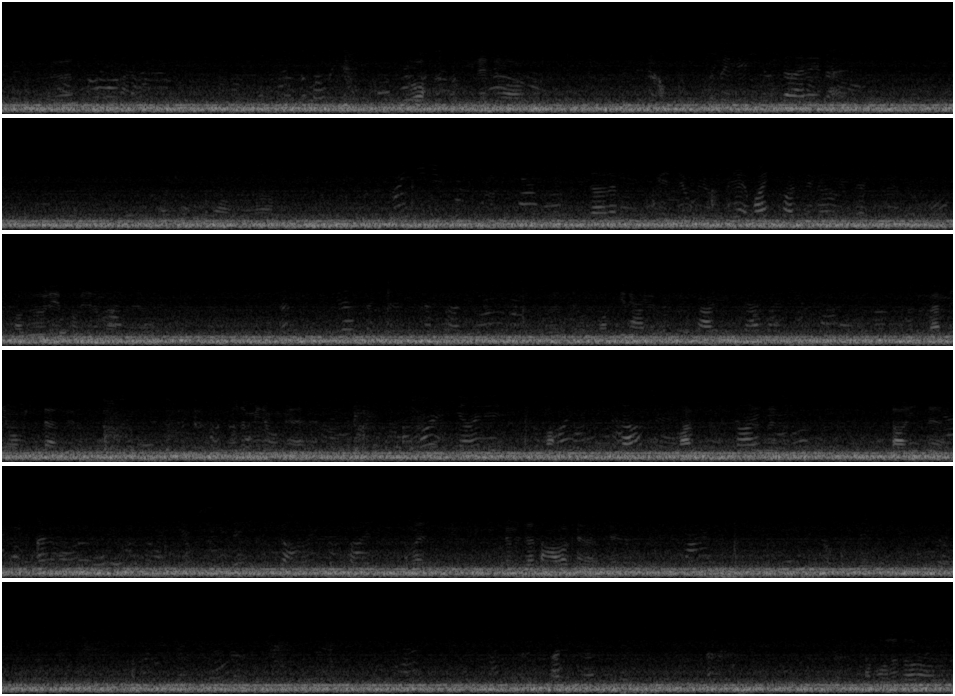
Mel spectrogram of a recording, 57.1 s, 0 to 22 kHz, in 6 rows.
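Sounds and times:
jet engines droning: 0:00.0 - 0:57.0
passenger chatter: 0:00.0 - 0:57.0.

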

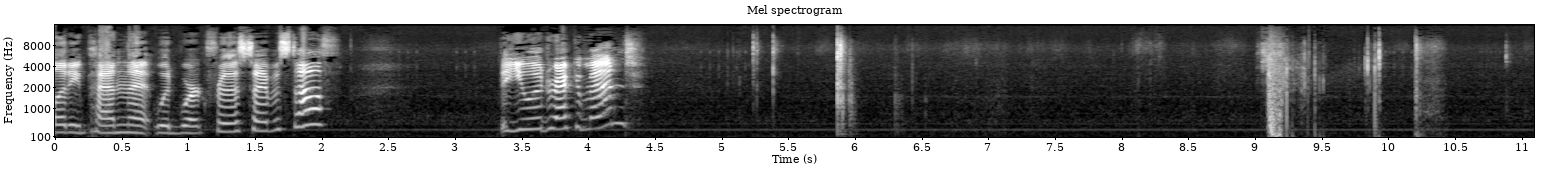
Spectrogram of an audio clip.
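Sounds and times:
faint steady hum: 0:00.0 - 0:11.0
loud thunk: 0:09.0 - 0:09.5.

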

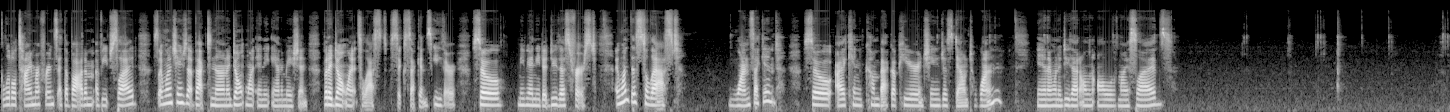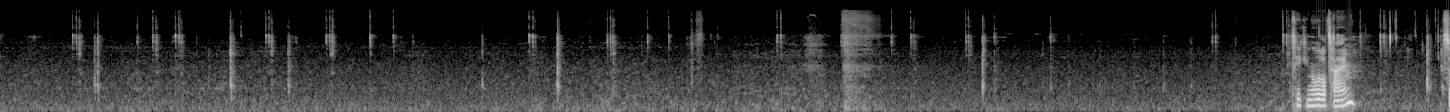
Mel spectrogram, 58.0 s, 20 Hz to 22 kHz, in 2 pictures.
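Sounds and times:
computer mouse clicks: 0:22.2 - 0:22.4, 0:24.8 - 0:25.1, 0:25.7 - 0:28.0, 0:28.7 - 0:29.8, 0:30.4 - 0:37.5, 0:38.5 - 0:47.4, 0:48.2 - 0:49.1, 0:49.7 - 0:53.8, 0:54.6 - 0:54.9, 0:56.2 - 0:57.9.

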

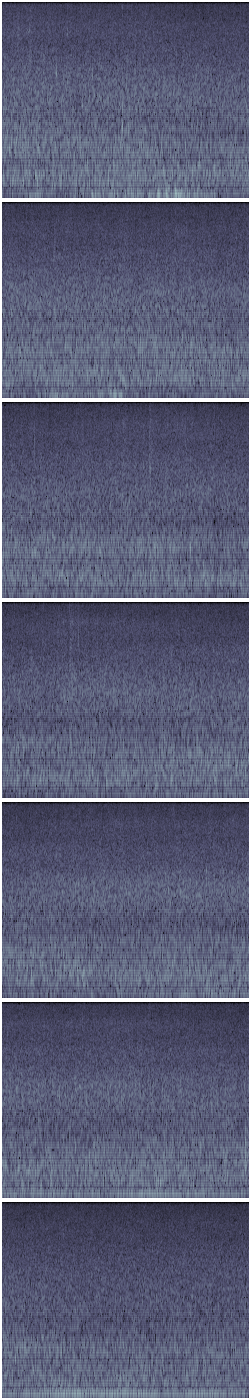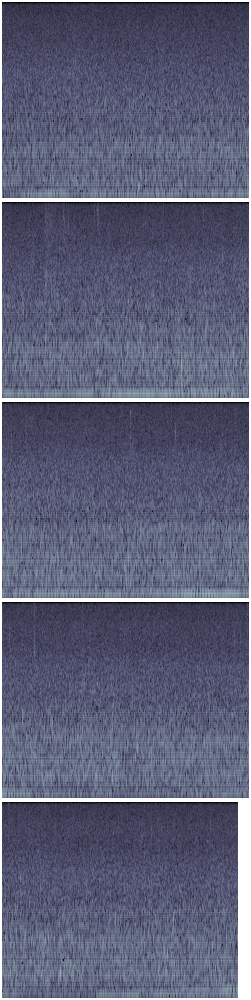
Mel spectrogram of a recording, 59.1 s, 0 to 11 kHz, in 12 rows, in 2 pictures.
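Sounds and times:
creek running over stones: 0:00.0 - 0:59.0.

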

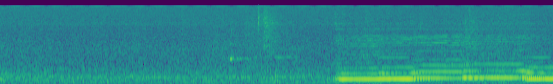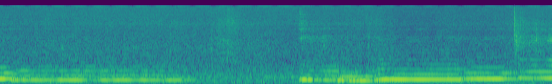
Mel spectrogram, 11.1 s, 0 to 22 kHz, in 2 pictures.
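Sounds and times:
flugelhorn slow melody: 0:03.3 - 0:07.6, 0:08.5 - 0:11.0.

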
